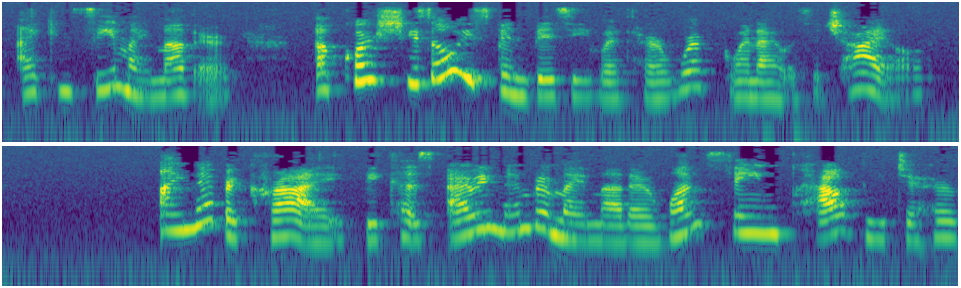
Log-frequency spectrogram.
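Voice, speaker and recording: A woman's voice: fairly high pitch, a bit bright, pitched above the performer's own voice, poor audio. Woman voicing a lonely, stoic girl. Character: lonely, stoic girl confiding about her absent father.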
